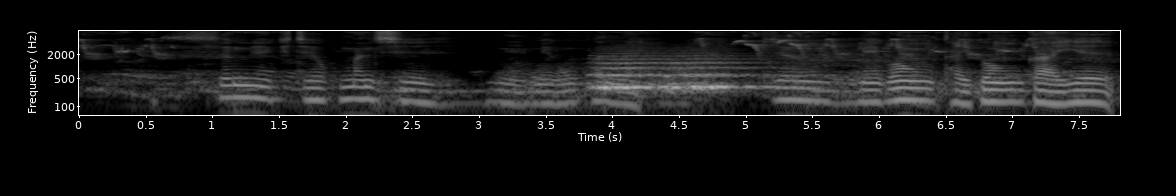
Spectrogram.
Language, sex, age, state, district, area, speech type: Bodo, female, 60+, Assam, Udalguri, rural, spontaneous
